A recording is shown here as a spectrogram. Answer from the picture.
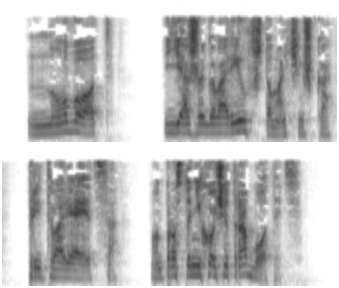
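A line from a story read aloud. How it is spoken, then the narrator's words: Growling overseer. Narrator (Russian): прорычал надсмотрщик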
